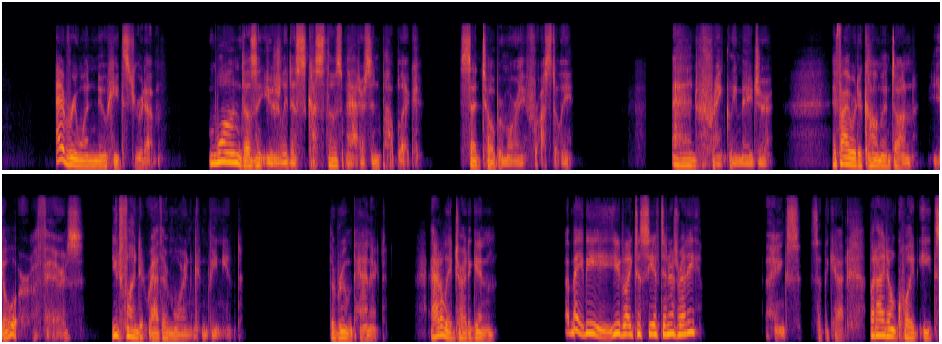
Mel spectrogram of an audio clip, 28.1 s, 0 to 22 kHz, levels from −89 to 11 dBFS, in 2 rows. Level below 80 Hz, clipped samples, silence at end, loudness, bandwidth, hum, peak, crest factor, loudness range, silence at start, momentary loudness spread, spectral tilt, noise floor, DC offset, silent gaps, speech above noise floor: -74 dBFS; under 0.1%; 0 s; -19 LUFS; 12.5 kHz; none; -2 dBFS; 18 dB; 8 LU; 0.8 s; 16 LU; -5 dB/octave; under -90 dBFS; under 0.1%; none; over 71 dB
